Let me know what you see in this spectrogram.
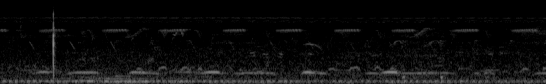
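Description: Faint birdsong and outdoor ambience: a high short chirp repeats evenly about twice a second over lower short calls and a low steady hum, with one sharp click about half a second in.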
